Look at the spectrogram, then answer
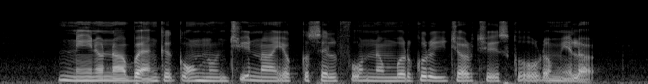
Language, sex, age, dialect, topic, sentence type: Telugu, male, 18-24, Utterandhra, banking, question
